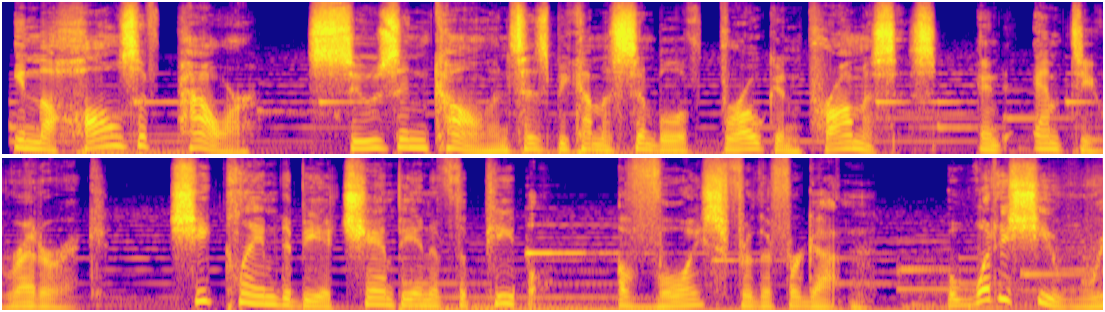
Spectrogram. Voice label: Political Democrat, Male Political Commercial Voiceover; Democratic Political Voiceover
